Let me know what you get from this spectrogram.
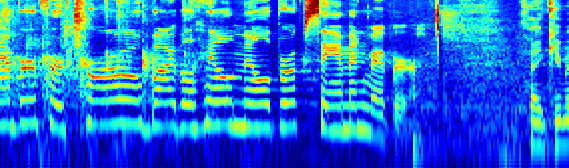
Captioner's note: applause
